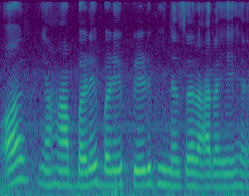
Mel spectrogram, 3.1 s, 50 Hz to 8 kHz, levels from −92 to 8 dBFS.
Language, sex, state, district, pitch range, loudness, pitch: Hindi, female, Uttar Pradesh, Etah, 205-235 Hz, -27 LUFS, 215 Hz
